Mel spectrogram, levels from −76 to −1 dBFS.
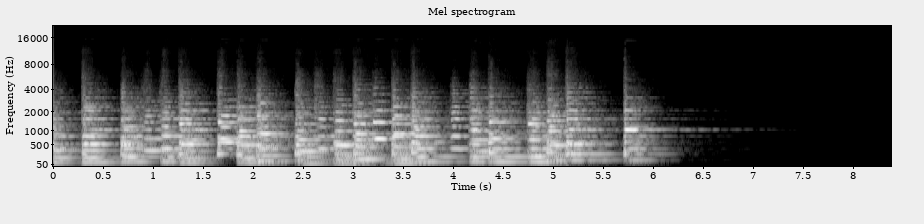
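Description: Throughout the clip the gain ducks under each loud sound, a breathing swing of around 5 dB that leaves the dynamics squashed. This gain pumping is likely from input gain set too high, with a fast limiter clamping down on peaks.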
